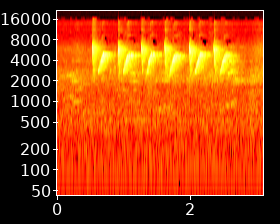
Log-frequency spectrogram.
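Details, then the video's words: Javan bush lark, a bird described as ready for song contests, from Citra Raya, Cikupa, Tangerang Regency, Indonesia: a steady series of six sharp, high downslurred chirps, each sliding quickly down, delivered at an even, rapid pace over faint background hiss. "branjangan parva joss siap gantang"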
